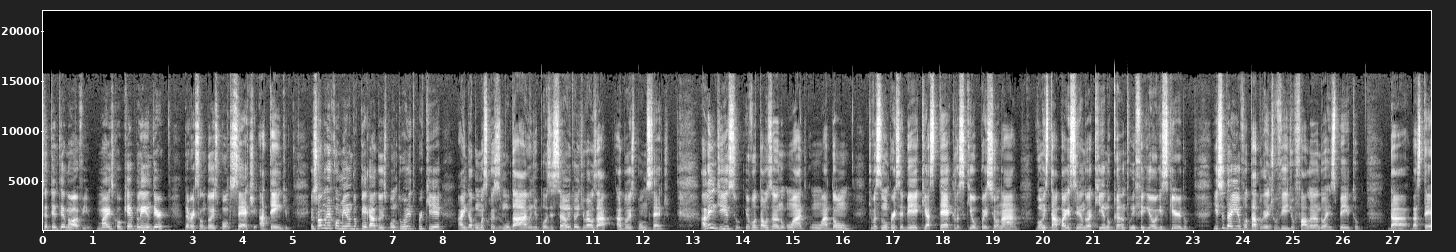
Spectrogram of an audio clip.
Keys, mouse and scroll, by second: 18.2 click, 19.6 right click.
